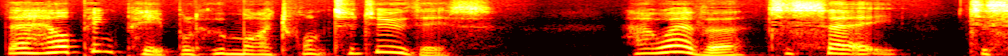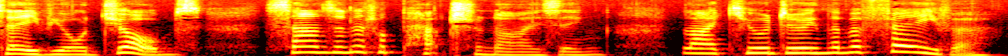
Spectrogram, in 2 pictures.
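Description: A woman's voice: a little high, very animated, a little slow, darkish tone. A woman with a British accent reading letters and articles aloud as a volunteer newsreader. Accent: British English.

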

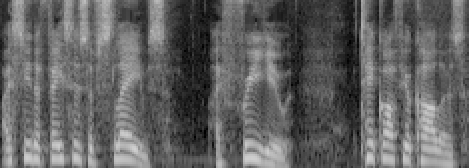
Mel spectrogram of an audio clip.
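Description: A man's voice: high-pitched, lively intonation, slow, voice pushed up. A man voicing a resolute, regal young woman queen in a solemn, declamatory audiobook performance. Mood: resolute, proclaiming. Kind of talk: audiobook character acting.

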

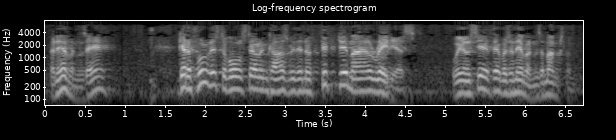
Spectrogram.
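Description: An actor playing a shrewd, authoritative police inspector in an old-time radio drama, clipped in manner, on a vintage recording. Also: male voice, a little high, big pitch swings, brisk, lo-fi sound, noisy background.

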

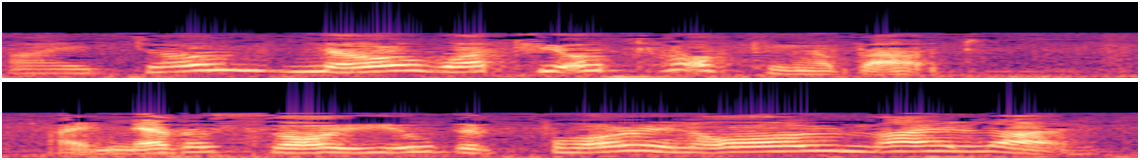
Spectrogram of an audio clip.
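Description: High-voiced haughty old woman, secretly inhuman. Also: lively intonation, a little slow. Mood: cold, haughty. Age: older. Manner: haughty, feigning ignorance. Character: cold, sly old aunt, secretly a cat creature with claws. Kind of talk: 1940s radio horror acting. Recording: muffled, noisy 1940s radio recording.

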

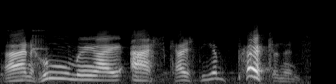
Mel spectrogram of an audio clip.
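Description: Shrill Irish flatterer, old radio. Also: male voice, a little slow, exaggerated voice. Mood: scornful, blustering. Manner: blustering, flattering, theatrical. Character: wheedling, boastful little male Irish drinking crony. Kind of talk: 1940s radio acting. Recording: muffled, noisy 1940s radio broadcast.

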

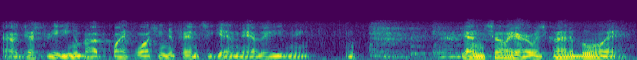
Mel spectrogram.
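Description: An American actor playing a mild, hesitant, gently contrary small-town druggist with a droll, understated manner in 1940s radio comedy. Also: male voice, low-pitched, lively intonation, fairly quick. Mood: mild, amiable. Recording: muffled, noisy 1940s radio recording.

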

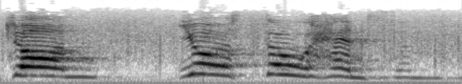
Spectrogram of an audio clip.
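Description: A woman's voice: high-pitched, takes it slowly. An actress in 1950s radio comedy playing a coy, flirtatious, gushing woman who coos her endearments. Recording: muffled 1950s radio recording.

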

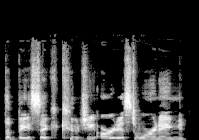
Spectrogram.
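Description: A woman co-hosting a podcast in casual fan chat, talking in an excitable, playfully sweary way. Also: fairly high pitch, a little slow. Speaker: podcast co-host.

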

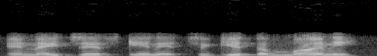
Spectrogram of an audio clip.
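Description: A man's voice: on the high side, fairly quick. A man, a music label guest, talking casually and often saying "you know what I'm saying". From Mississippi. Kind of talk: casual phone interview. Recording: tinny phone line.

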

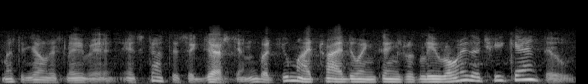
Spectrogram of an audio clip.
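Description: An actor playing a mild, gently contrary old small-town man in a 1950s radio comedy, dry, folksy and hesitant. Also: mid-range voice, sing-song, moderate pace, lightly acted. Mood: mildly teasing. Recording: dull, noisy 1950s radio recording.

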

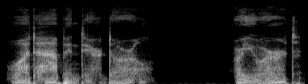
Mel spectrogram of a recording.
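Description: Male narrator as solemn elf mystic, low breathy hushed voice, slow and reverent, fantasy audiobook. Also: no room sound, studio quality, heavily acted. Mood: hushed concern. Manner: hushed, grave, distant, reverential. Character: smaller elven halfkin brother, solemn, reverent, devout mystic.

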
